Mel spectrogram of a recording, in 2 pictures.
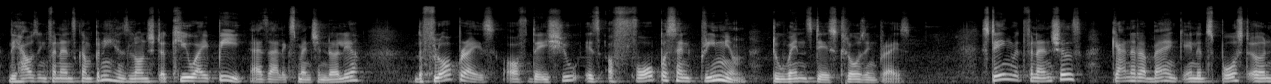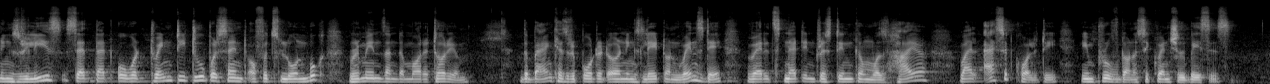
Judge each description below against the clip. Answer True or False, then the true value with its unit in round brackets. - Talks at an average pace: True (165 wpm)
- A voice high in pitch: False (140 Hz)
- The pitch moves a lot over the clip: False (3.8 semitones)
